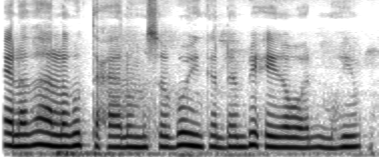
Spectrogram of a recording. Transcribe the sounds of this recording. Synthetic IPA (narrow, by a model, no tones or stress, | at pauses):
ħɛːlɐðɐɦɐlɐɣʊt̪ʰʕɑːlɔmɐsɐβɔːjɪŋkʰɐdɐbɪʕɪɣɐwɑːmʊɦiːm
